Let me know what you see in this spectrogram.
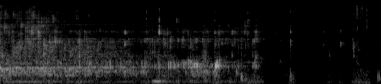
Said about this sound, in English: And I'll pour a little bit more of the wine with that.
